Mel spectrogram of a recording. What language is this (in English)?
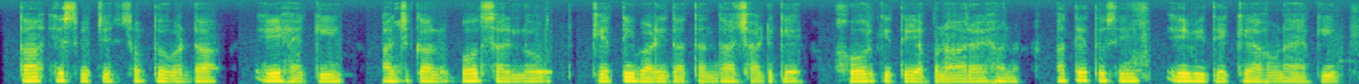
Punjabi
